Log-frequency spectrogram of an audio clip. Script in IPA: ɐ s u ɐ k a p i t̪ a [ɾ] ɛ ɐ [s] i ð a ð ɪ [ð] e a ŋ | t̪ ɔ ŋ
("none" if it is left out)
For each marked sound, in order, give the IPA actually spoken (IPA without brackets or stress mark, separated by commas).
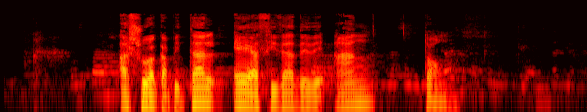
l, θ, ð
